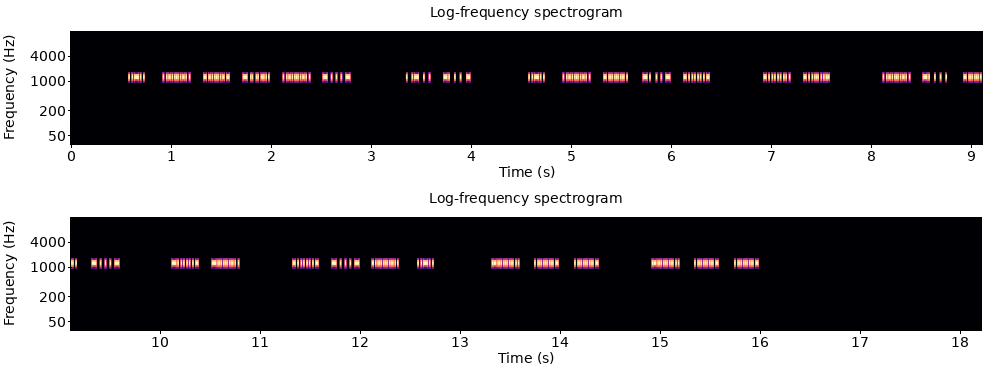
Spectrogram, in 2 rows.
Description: Hellschreiber (Feld-Hell, 122.5 baud), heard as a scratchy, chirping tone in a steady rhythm, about 1280 Hz. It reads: IZ0RZN TU IZ6WO CQ ZL6N DE ON2I 599 599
